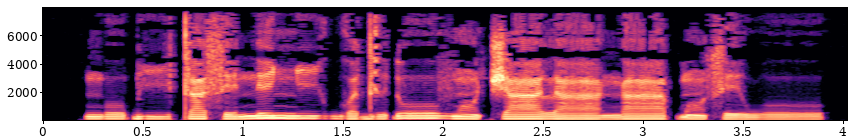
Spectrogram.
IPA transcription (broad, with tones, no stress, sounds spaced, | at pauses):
ŋ oː˨ ɓ iː˨ t a˧ s e˨˦ n e˦ ɲ iː˦ ɡʷ a˨ d ɨ˨ ɗ oː˦ v ɔ̃˦˨ t͡ʃ aː˦ l aː˧ ŋ aː˧ ɓ ɔ̃˨ s e˨ w oː˨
